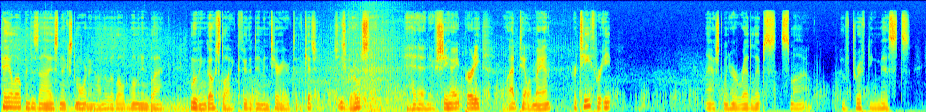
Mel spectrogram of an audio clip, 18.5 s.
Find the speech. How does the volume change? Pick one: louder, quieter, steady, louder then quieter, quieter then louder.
quieter.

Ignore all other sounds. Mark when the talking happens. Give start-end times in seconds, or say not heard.
0.0-12.2, 14.1-18.1.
